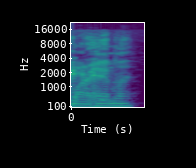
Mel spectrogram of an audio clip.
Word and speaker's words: Damar Hamlin: Damar Hamlin.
